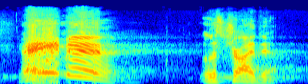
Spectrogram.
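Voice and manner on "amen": loud, very high congregation-style shout. Showing how to agree with something the preacher said: shouting Amen. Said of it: "Shout it out".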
